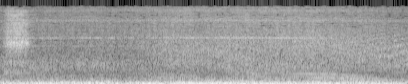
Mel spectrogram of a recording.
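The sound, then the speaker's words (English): Steady, loud engine roar of a weathered, battered Mark VI hover bus setting down, a sci-fi vehicle: a deep rumbling drone with airy hiss above it that holds level throughout, with no voices. “turned to see a weathered hover bus setting down outside the security line.”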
